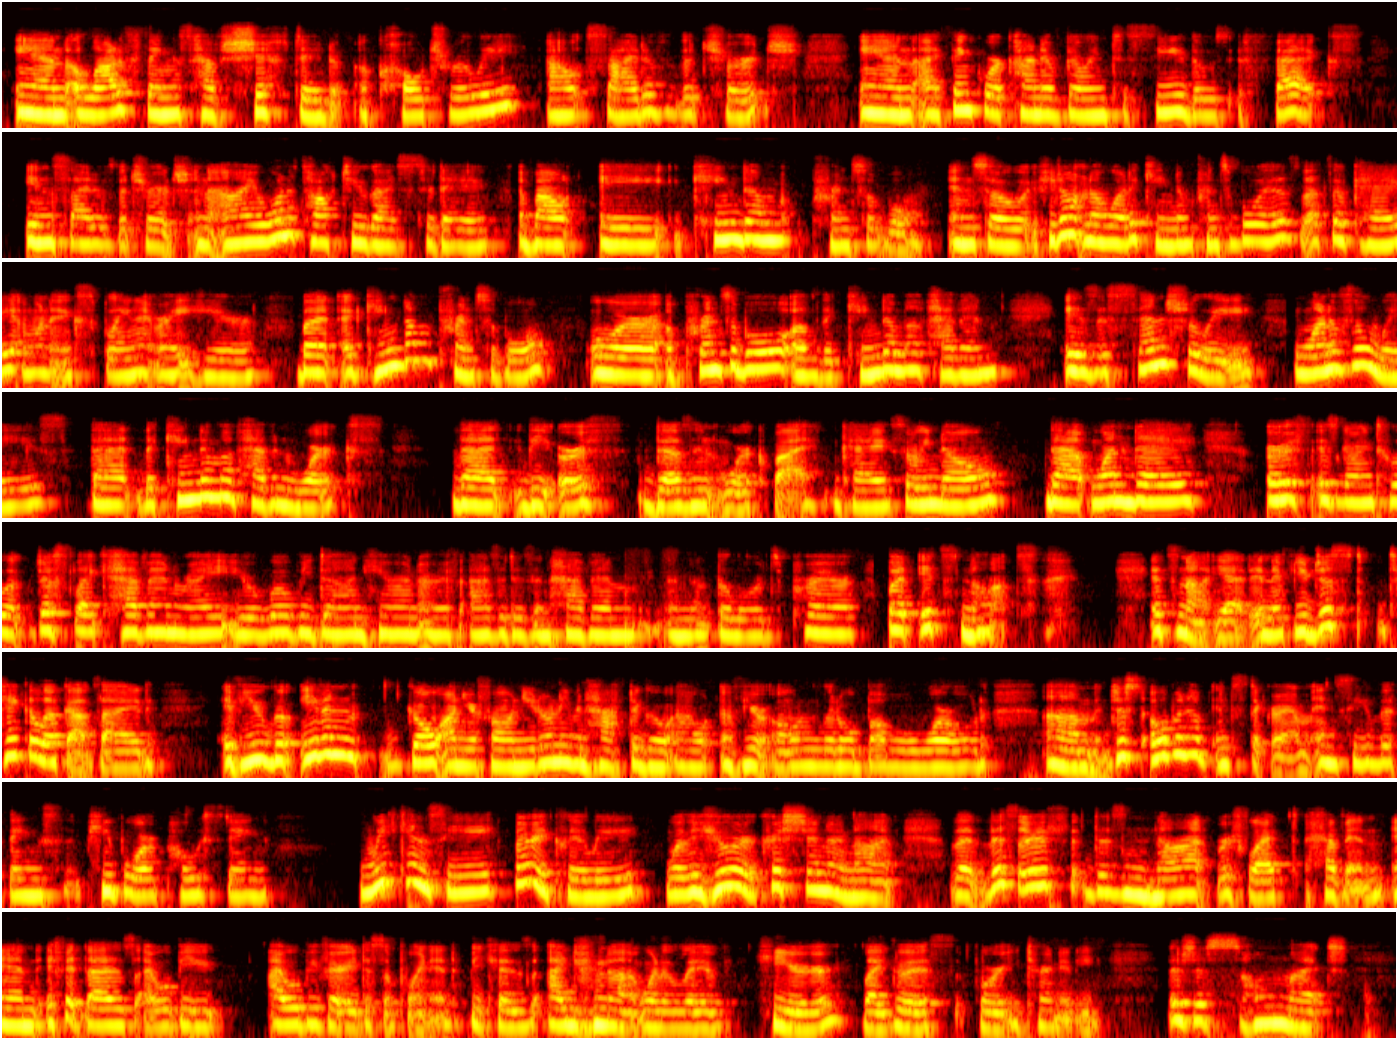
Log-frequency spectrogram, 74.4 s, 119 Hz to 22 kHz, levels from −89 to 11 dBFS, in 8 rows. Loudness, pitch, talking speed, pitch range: -18 LUFS, 215 Hz, 175 wpm, 205-240 Hz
